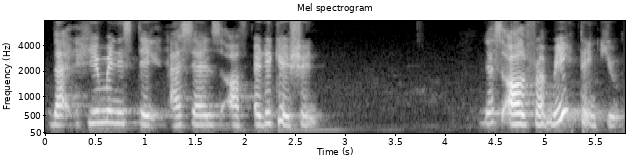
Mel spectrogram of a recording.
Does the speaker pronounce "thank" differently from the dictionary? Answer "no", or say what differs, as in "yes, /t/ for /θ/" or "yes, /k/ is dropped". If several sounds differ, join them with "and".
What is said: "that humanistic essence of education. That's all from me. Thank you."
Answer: yes, /t/ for /θ/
